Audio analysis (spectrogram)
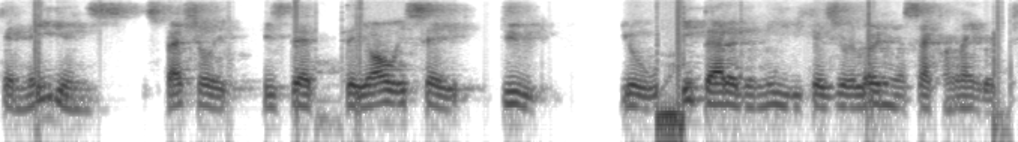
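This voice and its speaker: In a Brazilian Portuguese accent, a man speaks at a moderate pace with a fairly low pitch. His tone is dark and mellow, and his intonation is fairly even. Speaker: lead product designer. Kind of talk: podcast interview.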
